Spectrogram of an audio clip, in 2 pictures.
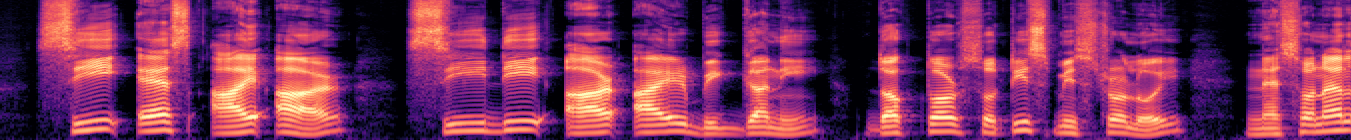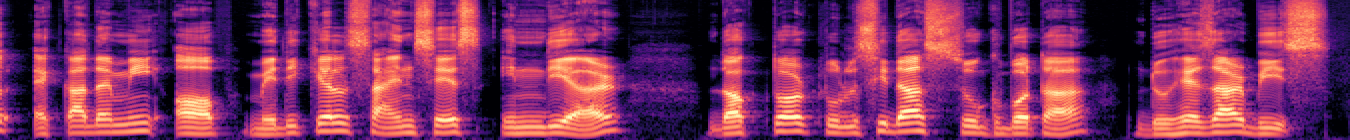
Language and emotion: Assamese, neutral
